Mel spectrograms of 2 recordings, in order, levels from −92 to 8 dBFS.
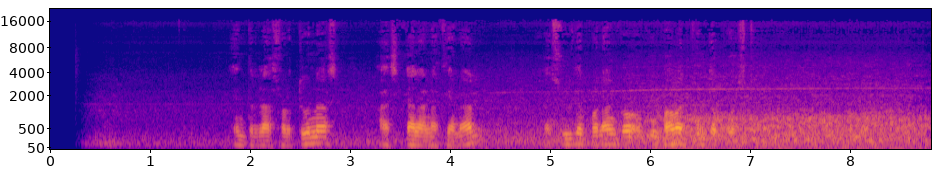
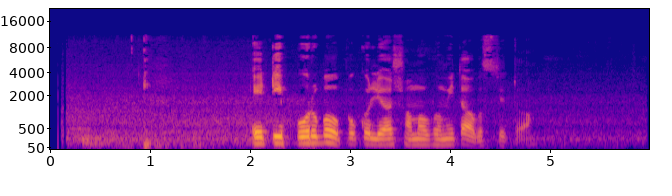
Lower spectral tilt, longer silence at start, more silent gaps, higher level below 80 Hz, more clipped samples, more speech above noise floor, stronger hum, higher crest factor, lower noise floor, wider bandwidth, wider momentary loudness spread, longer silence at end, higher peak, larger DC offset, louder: first, -7 dB/octave vs -5.5 dB/octave; first, 0.55 s vs 0.3 s; neither; first, -52 dBFS vs -60 dBFS; neither; second, 29 dB vs 36 dB; neither; about the same, 22 dB vs 22 dB; second, -53 dBFS vs -57 dBFS; first, 16.5 kHz vs 11.5 kHz; second, 17 LU vs 25 LU; second, 0 s vs 1.2 s; about the same, -4 dBFS vs -2 dBFS; neither; second, -25 LUFS vs -21 LUFS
